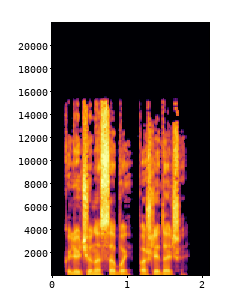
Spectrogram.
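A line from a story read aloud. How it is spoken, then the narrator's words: Cold. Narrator (Russian): холодно произнес я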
